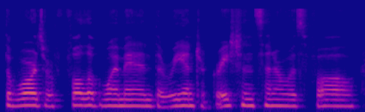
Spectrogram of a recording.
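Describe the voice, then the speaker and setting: A woman, a nonprofit executive director and midwife, giving an earnest, measured presentation at a virtual event. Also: lowish voice, little pitch movement, a little mellow.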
